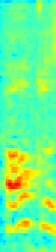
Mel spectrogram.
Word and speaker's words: óculos: A gente tem um acento aqui no O, então já sabe que esse aqui é a sílaba tônica, né? E aqui a gente vai ver onde é que ele tá, ó. Los é a última sílaba, cu é a penúltima e O é a antepenúltima.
